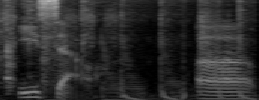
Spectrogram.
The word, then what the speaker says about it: isaw: So our next food is isaw. Probably said that wrong too. It's okay. It's a Isaw. common theme. Yeah. Isaw.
